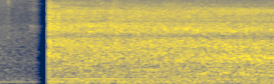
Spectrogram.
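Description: Steady road traffic noise on a city street, cutting in suddenly about a third of a second in after a brief dropout.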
